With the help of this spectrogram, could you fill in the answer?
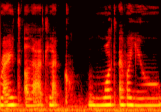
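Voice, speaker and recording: A woman with a non-native accent over noticeable background noise. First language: not English or Spanish. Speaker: language-learning vlogger. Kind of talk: casual tutorial vlog. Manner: hesitant, many filler ums.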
